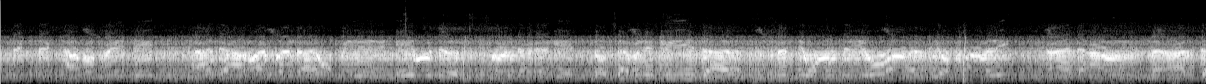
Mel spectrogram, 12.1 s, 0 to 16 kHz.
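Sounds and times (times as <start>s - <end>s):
man's voice over shortwave radio: 0.0s - 12.0s.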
